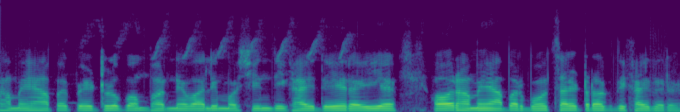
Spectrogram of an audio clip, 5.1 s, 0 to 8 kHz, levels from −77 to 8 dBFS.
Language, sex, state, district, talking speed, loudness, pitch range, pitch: Hindi, male, Jharkhand, Sahebganj, 270 wpm, -16 LUFS, 145-150 Hz, 150 Hz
